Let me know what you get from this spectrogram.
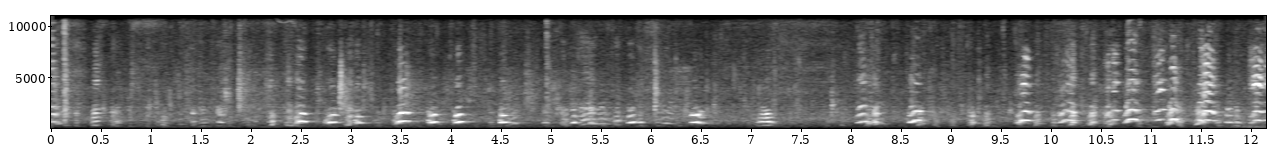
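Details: Several puppies about 3.7 weeks old whining at evening feeding time as soft mush is served; many short, high whimpers repeated about once a second, overlapping, with a man talking and dishes clattering.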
